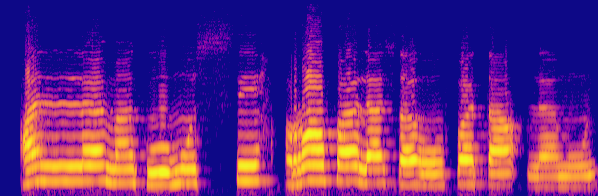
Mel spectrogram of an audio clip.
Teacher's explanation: Masukkan alif lam syamsiah. Tak perlu dimatikan lam ini, tak perlu disebut dengan allamakumul.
